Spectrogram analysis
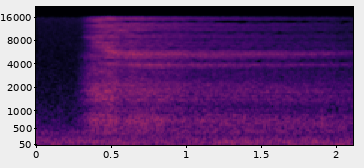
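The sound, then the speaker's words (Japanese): A long, slow exhaled breath during a relaxation breathing exercise: a soft, airy hiss that begins abruptly and then holds at an even, moderate level for nearly two seconds, with no talk. “ゆっくり吸っていきます鼻からでも口からでも OK です吸ってはい吐きますゆっくり吐きましょう”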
